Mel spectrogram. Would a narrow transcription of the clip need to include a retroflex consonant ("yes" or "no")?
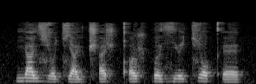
yes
